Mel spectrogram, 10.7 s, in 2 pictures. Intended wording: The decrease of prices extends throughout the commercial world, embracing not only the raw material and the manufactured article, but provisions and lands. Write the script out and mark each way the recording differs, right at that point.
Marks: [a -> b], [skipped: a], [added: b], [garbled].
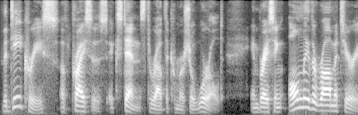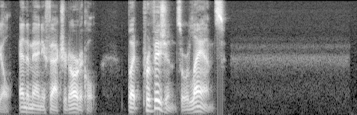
The decrease of prices extends throughout the commercial world, embracing [skipped: not] only the raw material and the manufactured article, but provisions [and -> or] lands.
